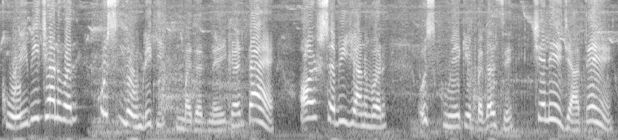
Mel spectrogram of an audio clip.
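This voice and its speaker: A woman's voice: on the high side, very animated, slow pace, a little mellow, a little hiss or hum. A woman narrating a scripted animal fable for children as a storyteller.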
